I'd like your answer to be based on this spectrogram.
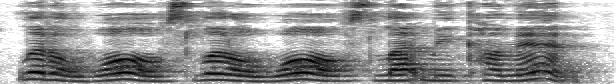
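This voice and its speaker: A woman puts on a character voice at a fairly high pitch. She keeps a moderate pace. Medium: read story. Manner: menacing.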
